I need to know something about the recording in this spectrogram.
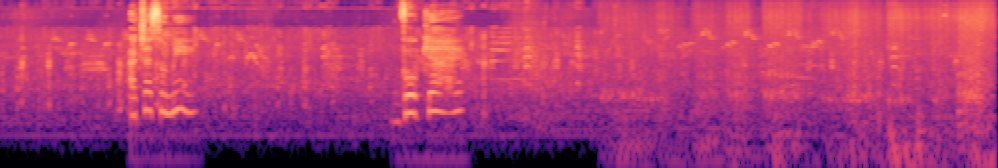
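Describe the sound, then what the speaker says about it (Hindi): Geese or similar fowl honking in two short loud bursts amid outdoor ambience, with a voice speaking between and over the calls. "पंछी है और क्या है?"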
